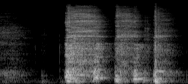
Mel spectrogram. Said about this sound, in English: Love having a cough on the podcast. That's a fantastic thing.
